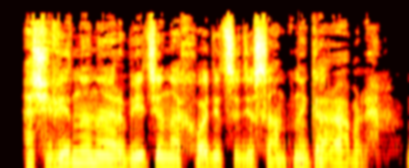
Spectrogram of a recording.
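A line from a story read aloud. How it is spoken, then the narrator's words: Sighing. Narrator (Russian): я вздохнул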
